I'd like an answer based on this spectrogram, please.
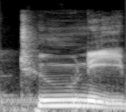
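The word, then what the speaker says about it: toonie: then the $2 coins called the Toni because it's $2 and it rhymes with uh Looney I guess yeah uh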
